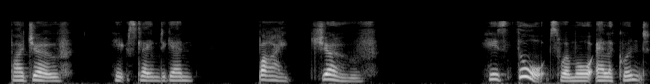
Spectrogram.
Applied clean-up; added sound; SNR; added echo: none; none; none; none.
